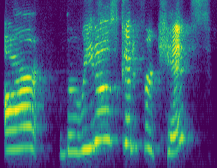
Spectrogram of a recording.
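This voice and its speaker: A woman's voice: very high-pitched, lively intonation, takes it slowly, bright, forceful tone, voice pushed up, exaggerated voice. A woman voicing an eager, caring young schoolgirl in a children's storybook read-aloud. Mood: curious.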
